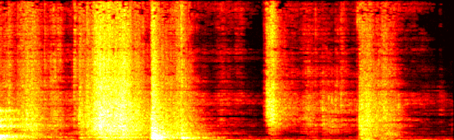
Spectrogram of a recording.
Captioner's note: plastic crinkling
